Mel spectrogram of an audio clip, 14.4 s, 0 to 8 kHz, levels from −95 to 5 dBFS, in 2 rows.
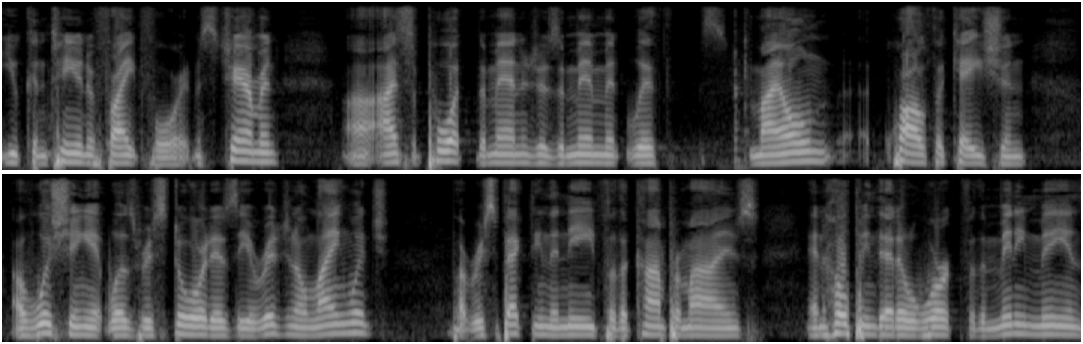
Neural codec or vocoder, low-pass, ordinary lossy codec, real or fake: none; 7.2 kHz; MP3, 48 kbps; real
